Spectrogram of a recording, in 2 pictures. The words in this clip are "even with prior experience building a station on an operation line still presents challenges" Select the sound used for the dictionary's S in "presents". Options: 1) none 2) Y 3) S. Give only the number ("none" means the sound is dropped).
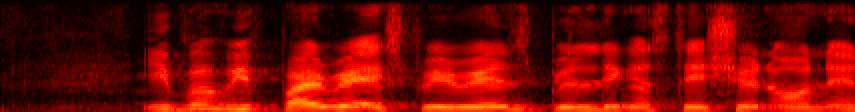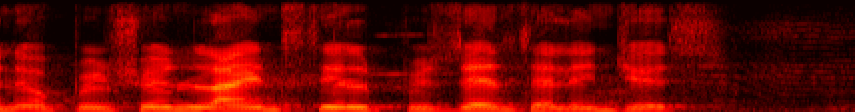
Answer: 1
